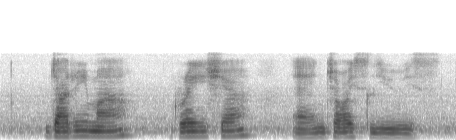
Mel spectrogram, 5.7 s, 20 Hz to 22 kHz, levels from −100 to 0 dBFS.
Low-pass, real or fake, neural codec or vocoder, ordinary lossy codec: 5.4 kHz; real; none; none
